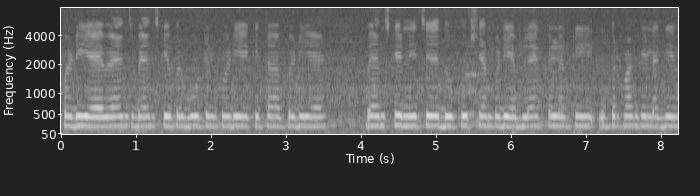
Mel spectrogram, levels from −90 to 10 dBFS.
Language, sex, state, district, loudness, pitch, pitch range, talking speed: Hindi, female, Rajasthan, Bikaner, -14 LUFS, 225 Hz, 225-230 Hz, 190 wpm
